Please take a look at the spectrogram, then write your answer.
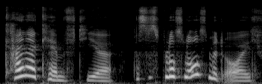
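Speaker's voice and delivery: a desperate host cries out at his brawling guests; desperate outburst. Acted. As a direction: throw up your hands in despair. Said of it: "mit einem verzweifelten Unterton".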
